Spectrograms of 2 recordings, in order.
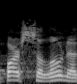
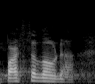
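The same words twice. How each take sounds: First: The 'c' is said with an 's' sound. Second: The 'c' is said with a 'th' sound.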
